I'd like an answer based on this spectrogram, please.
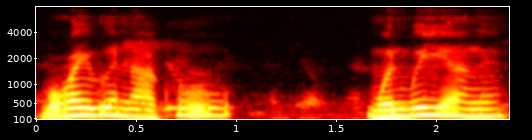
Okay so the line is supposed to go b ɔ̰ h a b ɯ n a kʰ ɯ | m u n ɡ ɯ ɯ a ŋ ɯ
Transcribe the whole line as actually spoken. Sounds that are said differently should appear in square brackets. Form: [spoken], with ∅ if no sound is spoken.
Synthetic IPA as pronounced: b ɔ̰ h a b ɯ n a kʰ [u] | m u n [b] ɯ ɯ a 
